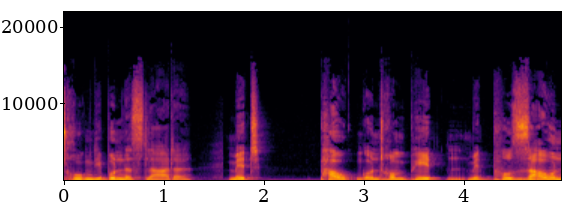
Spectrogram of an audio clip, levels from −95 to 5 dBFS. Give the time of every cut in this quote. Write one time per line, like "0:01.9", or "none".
0:01.6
